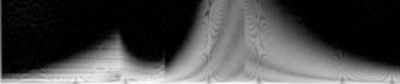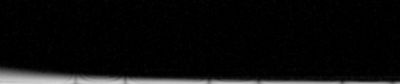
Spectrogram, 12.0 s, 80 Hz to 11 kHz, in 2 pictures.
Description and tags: C2 Morph Bass 2
Recorded with Volca FM and Microbrute, processed with DOD G10 rackmount, Digitech RP80 and Ableton
soundscape, pad, sample, space, bass, ambient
